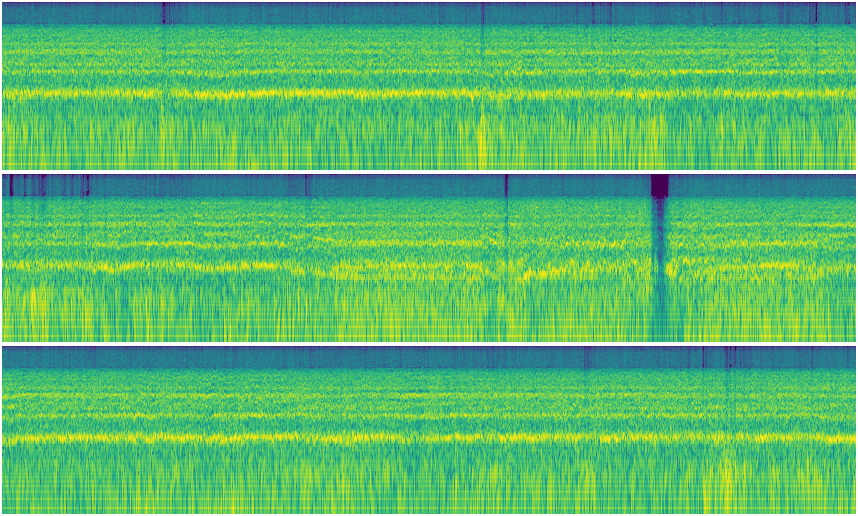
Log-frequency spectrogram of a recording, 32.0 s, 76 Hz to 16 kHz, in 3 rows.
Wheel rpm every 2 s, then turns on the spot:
230, 230, 230, 220, 230, 230, 220, 200, 150, 120, 200, 230, 220, 220, 230, 230.
none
